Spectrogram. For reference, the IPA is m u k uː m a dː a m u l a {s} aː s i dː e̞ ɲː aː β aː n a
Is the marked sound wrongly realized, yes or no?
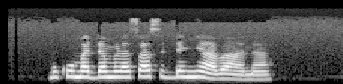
no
